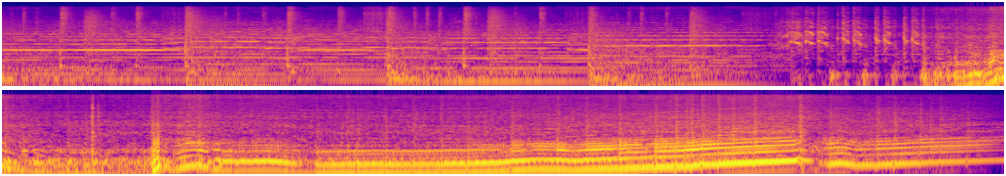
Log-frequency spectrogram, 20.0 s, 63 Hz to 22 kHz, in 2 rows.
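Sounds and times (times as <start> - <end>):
motorcycle engine revving: 7.7 - 20.0.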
